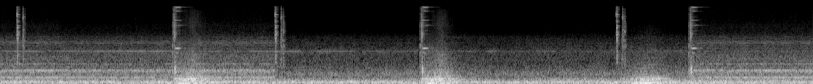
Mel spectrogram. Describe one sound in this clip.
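Machinery gears grind and clank steadily.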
